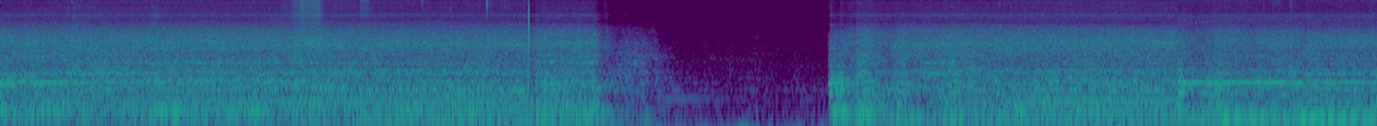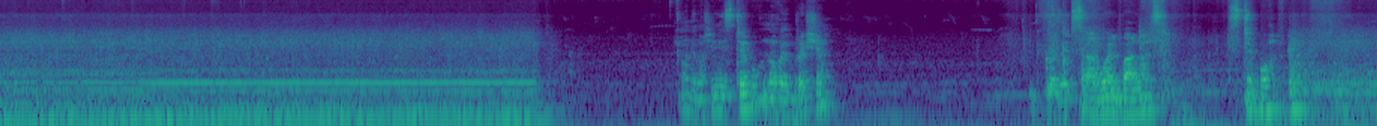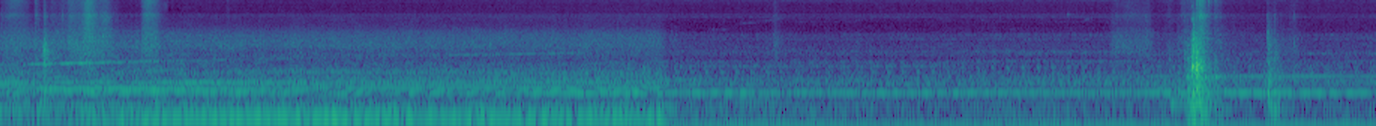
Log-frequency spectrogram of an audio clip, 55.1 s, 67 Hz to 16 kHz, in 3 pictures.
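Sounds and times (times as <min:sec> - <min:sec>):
washing machine drum spinning: 0:11.2 - 0:25.6, 0:35.5 - 0:55.0
motor whine: 0:12.0 - 0:25.8, 0:33.2 - 0:55.0.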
